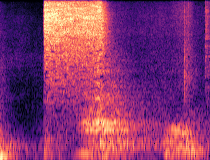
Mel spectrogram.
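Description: Graco airless paint sprayer gun on an extension pole releasing a burst of paint: a loud hiss that starts suddenly about half a second in, holds for about half a second, then fades away.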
